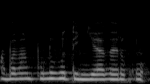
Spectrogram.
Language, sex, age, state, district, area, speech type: Tamil, female, 45-60, Tamil Nadu, Perambalur, rural, spontaneous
